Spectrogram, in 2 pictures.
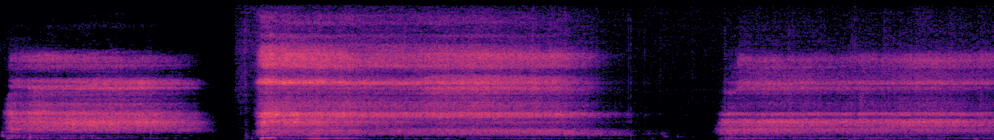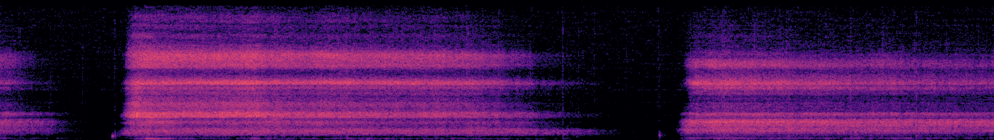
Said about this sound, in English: First, you want to create a constriction at the back of your throat, engaging the muscles so that you can hear the sound of your breath when you breathe in and out of your nose, like this.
